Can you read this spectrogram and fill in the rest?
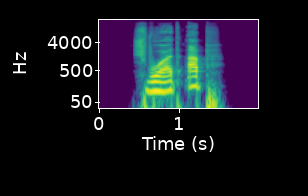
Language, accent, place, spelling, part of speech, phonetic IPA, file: German, Germany, Berlin, schwort ab, verb, [ˌʃvoːɐ̯t ˈap], De-schwort ab.ogg
- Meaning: second-person plural preterite of abschwören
